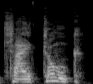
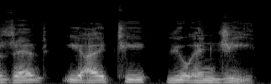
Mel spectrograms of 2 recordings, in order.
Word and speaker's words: Zeitung: Die Zeitung would be the newspaper. Spelled Z or Z, E-I-T-U-N-G. Die Zeitung. And the N-G in German, unlike in English, the N-G is pronounced. Zeitung. The G comes out, die Zeitung.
